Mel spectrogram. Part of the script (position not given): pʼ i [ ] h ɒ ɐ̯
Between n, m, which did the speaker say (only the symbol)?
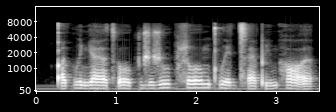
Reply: m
